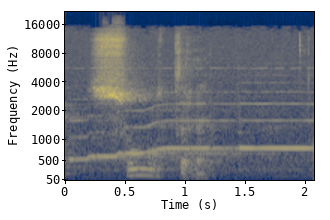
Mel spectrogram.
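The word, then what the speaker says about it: sūtra: Outro exemplo é sutra. Sultra. A obra fundamental, por exemplo, do Radio Yo yoga de Patand é o yoga sultra, né, com o Uo e o a curto.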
